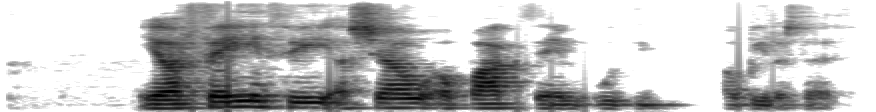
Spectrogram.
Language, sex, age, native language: Icelandic, male, 30-39, Icelandic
